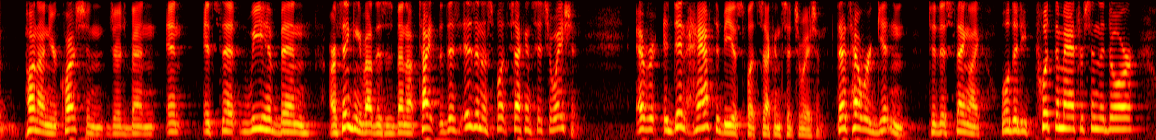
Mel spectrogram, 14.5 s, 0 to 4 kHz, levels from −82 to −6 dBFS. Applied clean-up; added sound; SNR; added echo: none; none; none; none.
